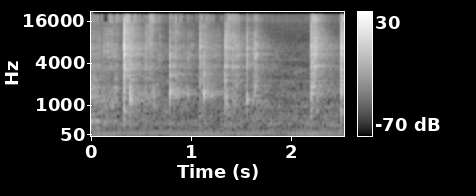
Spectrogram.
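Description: A metal teaspoon scraping and clinking against a pot while scooping cream into vegetable soup, several sharp separate taps and scrapes at irregular intervals, close and fairly quiet.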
